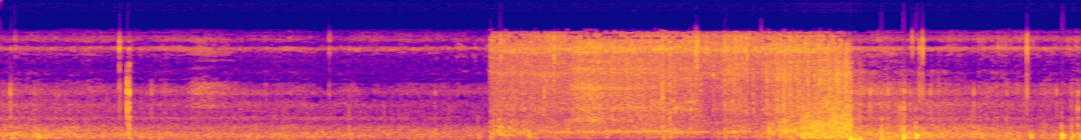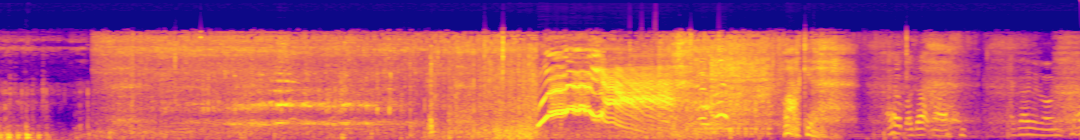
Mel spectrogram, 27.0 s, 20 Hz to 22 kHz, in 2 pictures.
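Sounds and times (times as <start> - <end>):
bike rattling over ground: 4.4 - 23.7
wind buffeting microphone: 17.6 - 22.6.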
